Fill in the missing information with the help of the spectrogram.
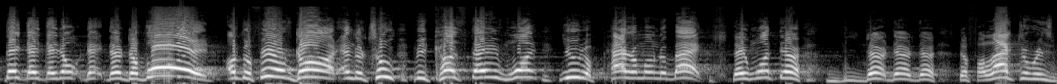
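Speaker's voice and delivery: loud, high fiery preaching; preaching shout. Real, not acted. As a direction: thunder it at the congregation.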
